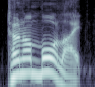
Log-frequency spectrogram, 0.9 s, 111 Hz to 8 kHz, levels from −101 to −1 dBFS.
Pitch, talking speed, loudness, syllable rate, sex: 180 Hz, 255 wpm, -18 LUFS, 5.6 syllables/s, male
